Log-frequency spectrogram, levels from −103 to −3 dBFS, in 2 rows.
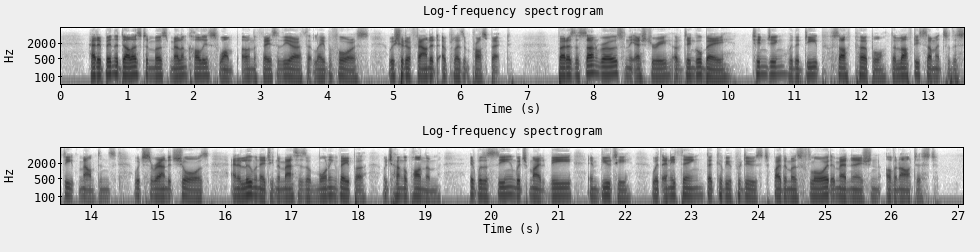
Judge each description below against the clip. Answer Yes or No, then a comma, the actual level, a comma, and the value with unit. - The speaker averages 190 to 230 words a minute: Yes, average, 200 wpm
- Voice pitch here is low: Yes, low, 105 Hz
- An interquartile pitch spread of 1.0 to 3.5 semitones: Yes, narrow, 2.6 semitones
